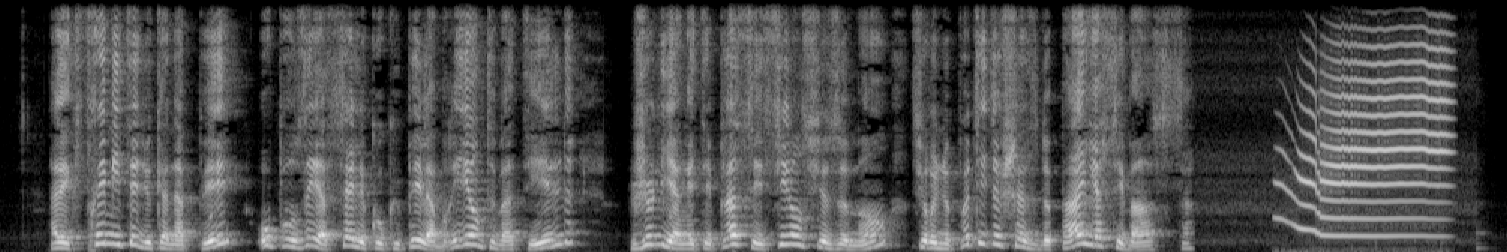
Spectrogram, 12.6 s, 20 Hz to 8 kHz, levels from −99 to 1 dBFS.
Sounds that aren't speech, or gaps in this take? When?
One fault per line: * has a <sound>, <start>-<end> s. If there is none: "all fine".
* has a squeak, 10.6-12.2 s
